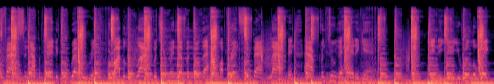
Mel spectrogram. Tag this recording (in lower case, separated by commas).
music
